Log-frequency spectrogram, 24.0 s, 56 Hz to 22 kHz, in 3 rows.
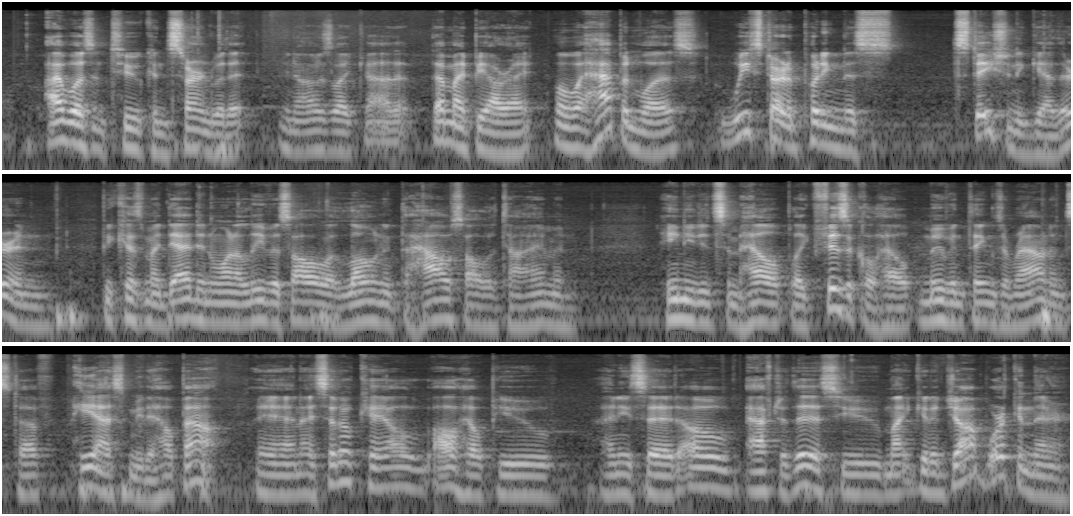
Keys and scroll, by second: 3.9 super+z, 4.2 super+c, 5.5-7.1 typing, 8.8 space, 9.1 space, 10.4 5, 10.6 shift+h, 11.8 super+v, 13.1 3, 13.4 0, 15.1 i, 17.7 9, 21.2 BackSpace.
